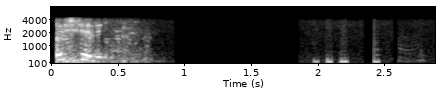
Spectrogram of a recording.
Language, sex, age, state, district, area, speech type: Kannada, female, 18-30, Karnataka, Tumkur, rural, conversation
